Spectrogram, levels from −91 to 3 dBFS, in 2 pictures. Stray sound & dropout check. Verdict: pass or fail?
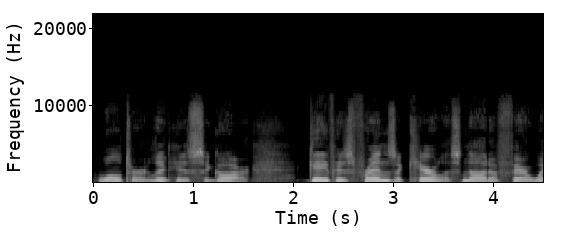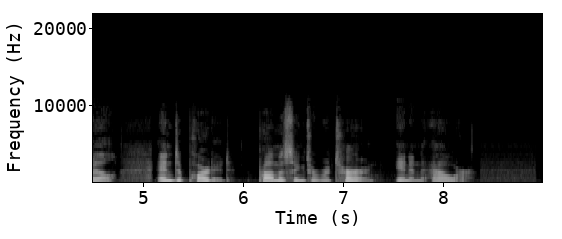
pass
